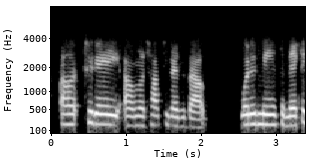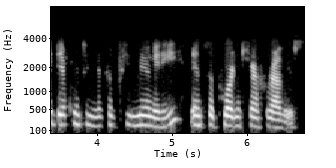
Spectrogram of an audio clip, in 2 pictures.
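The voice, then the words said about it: Slightly out of breath. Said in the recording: “I'm a little out of breath right now”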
